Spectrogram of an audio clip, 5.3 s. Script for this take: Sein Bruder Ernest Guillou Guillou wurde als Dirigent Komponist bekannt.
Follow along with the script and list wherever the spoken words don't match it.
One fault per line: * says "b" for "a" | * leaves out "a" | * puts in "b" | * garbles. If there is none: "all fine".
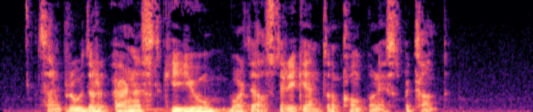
* leaves out "Guillou"
* puts in "und"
